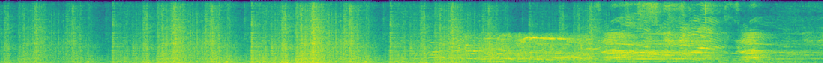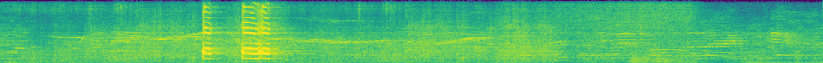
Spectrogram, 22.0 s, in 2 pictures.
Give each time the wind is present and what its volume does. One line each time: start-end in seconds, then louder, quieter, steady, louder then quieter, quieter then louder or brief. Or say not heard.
0.0-21.9 quieter.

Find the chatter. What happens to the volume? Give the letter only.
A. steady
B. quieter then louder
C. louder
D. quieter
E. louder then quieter
D.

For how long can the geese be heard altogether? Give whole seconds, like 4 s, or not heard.
2 s.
